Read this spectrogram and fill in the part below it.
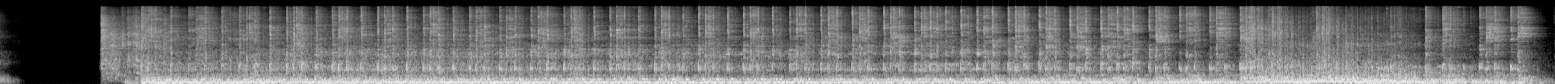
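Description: A motorcycle engine idles loudly with a deep, throbbing rumble.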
